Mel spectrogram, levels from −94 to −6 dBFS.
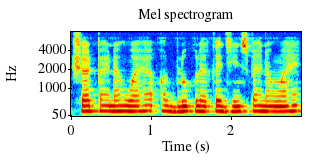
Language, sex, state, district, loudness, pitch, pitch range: Hindi, male, Chhattisgarh, Raipur, -12 LUFS, 185 Hz, 180-190 Hz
